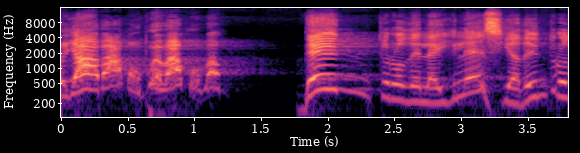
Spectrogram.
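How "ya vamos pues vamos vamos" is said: high, heated call to step outside; mock challenge to fight. The youth daring the church leader to fight outside, high and heated. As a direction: dare him to come outside and fight.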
